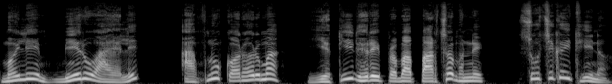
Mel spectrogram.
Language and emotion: Nepali, surprised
